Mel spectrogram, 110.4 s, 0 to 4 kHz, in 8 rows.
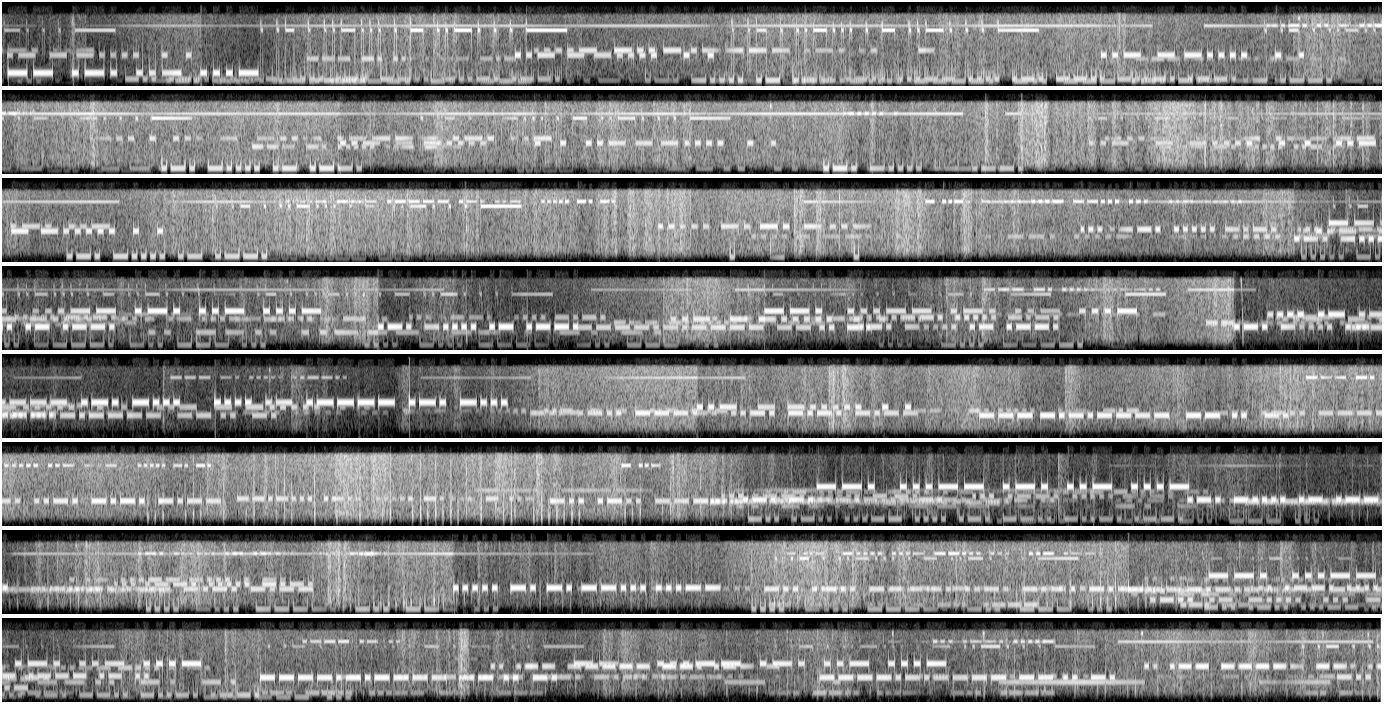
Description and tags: Hams on CW multiple frequencies & pile-up 7005.0kHz LSB
CW (Morse) transmissions across a wide band, filter in LSB single sideband mode on the widest setting, multiple stations, one burst of high activity is when several stations are calling a dx station all at once across a range of frequencies, this is called a pile-up. CW is usually listened to at a much narrower setting, but this gives a wide view of this bit of the band.
morse, ham, transmission, dare28, cw, noise, out-of-tune, ham-radio, amateur, beeps, boop, amateur-radio, code, tone, beep, 40-meters, communication, shortwave, morse-code, frequency, short-wave, detuned, pile-up, radio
